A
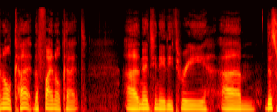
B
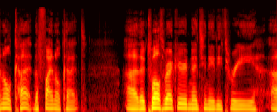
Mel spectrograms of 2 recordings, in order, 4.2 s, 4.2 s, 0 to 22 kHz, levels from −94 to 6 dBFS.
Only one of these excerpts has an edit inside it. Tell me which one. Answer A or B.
A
